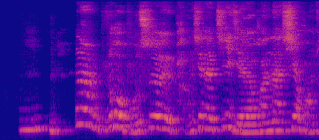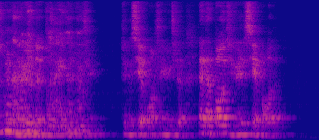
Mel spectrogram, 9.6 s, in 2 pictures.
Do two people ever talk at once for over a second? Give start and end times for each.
4.8-6.1

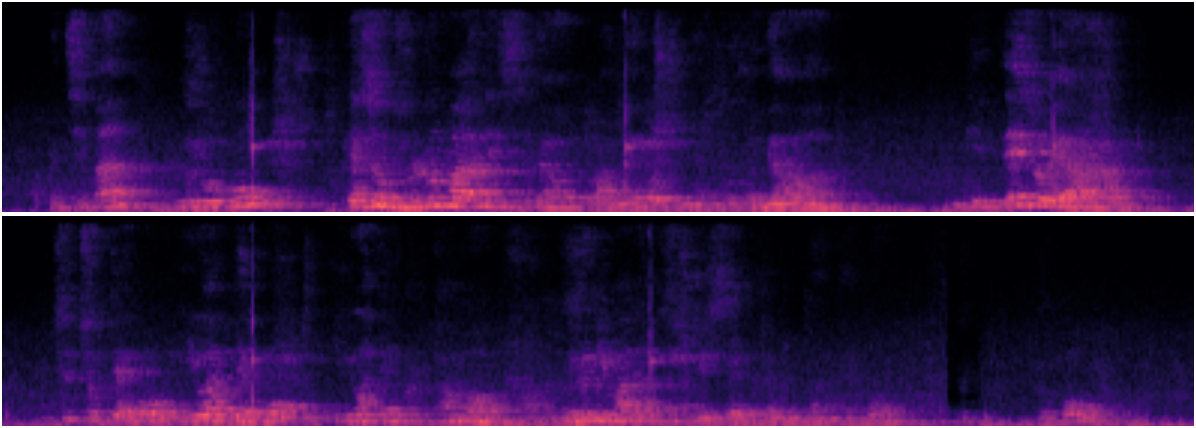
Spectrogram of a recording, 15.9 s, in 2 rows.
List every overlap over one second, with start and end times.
11.6-13.1

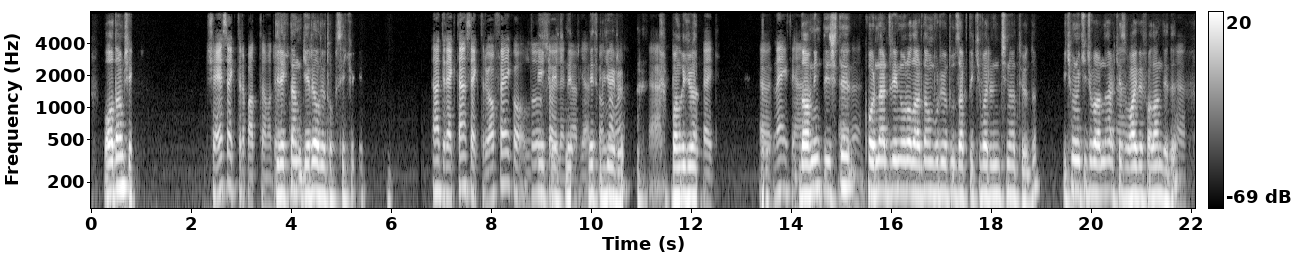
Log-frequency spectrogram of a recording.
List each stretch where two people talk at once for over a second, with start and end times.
8.9-10.6

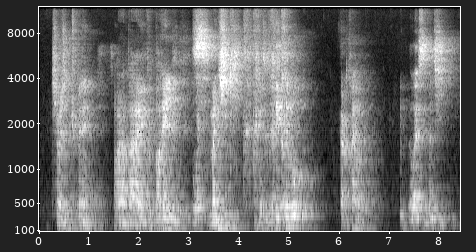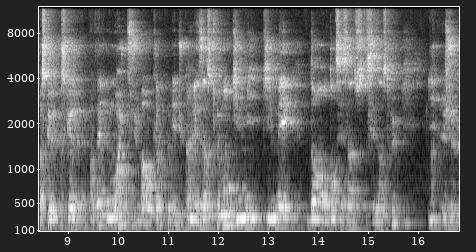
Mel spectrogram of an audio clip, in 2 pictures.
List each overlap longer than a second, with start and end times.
none

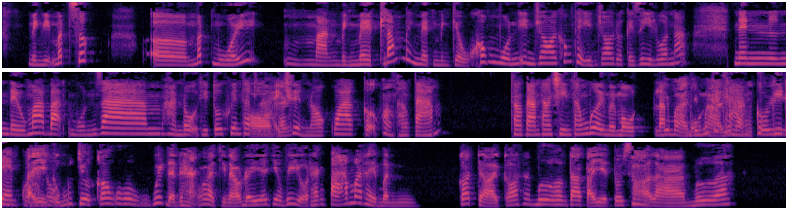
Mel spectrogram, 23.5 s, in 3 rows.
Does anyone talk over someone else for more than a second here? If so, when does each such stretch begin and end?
14.4-16.2

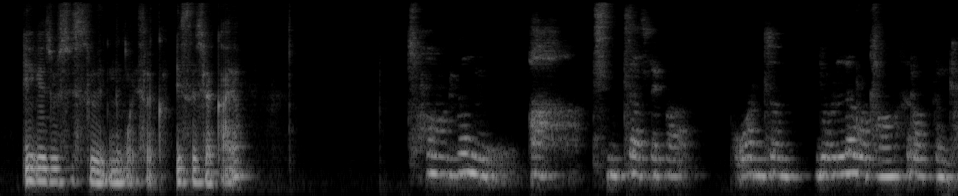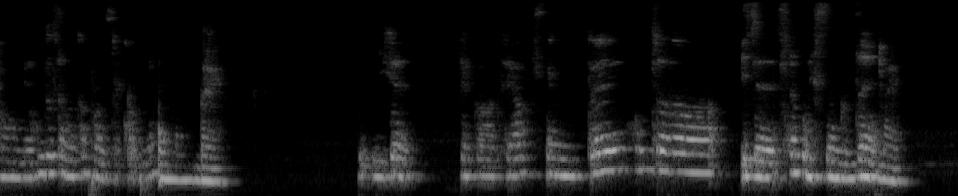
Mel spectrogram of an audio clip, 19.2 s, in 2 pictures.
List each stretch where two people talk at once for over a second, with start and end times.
none

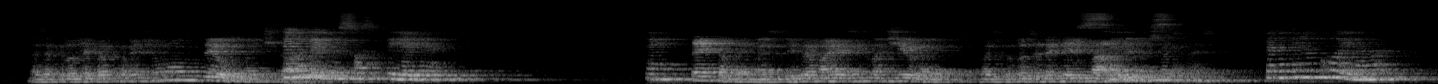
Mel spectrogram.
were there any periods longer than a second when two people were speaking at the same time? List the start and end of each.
10.8-12.0

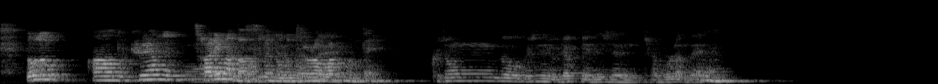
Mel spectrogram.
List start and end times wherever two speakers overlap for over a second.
1.8-3.4

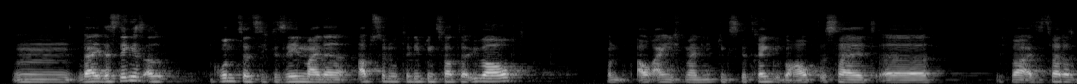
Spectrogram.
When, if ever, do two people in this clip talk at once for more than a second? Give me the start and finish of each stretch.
none

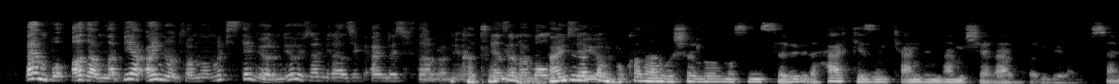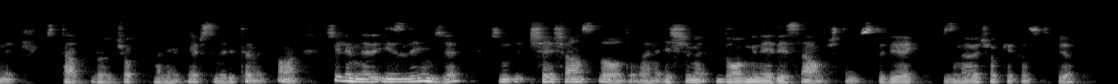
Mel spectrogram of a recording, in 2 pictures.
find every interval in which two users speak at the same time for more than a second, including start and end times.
4.6-6.1

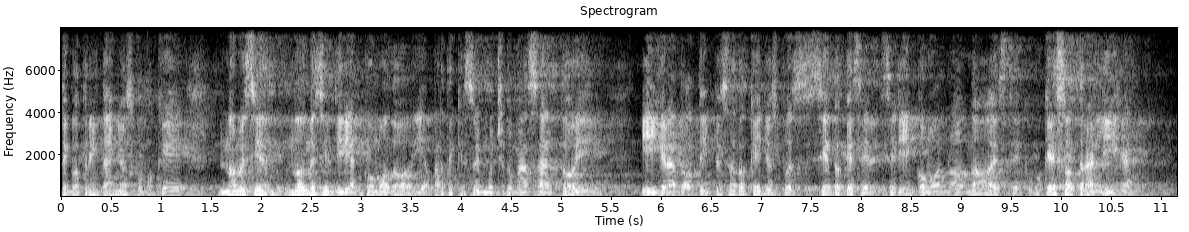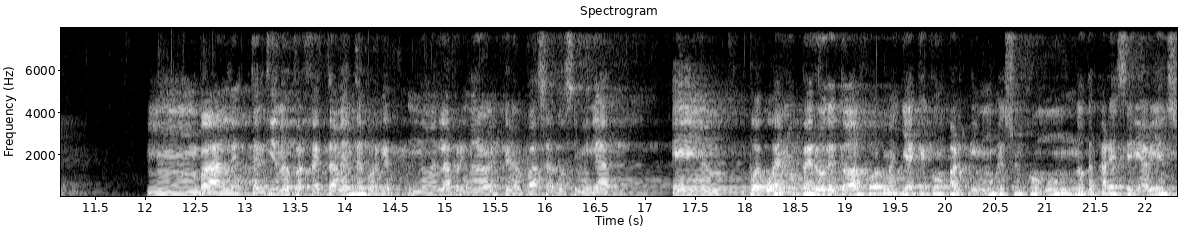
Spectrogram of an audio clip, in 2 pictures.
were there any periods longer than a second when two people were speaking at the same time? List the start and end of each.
none

